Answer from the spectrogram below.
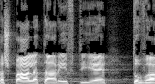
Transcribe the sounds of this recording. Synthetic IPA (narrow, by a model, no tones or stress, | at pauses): aʃpaaleat̪aːɾift̪ije̞ | t̪o̞va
